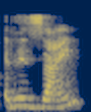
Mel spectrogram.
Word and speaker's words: design: g in the verb design is not pronounced we want pronounce as resign but the letter g in the word resignation is pronounced see destination resignation resignation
